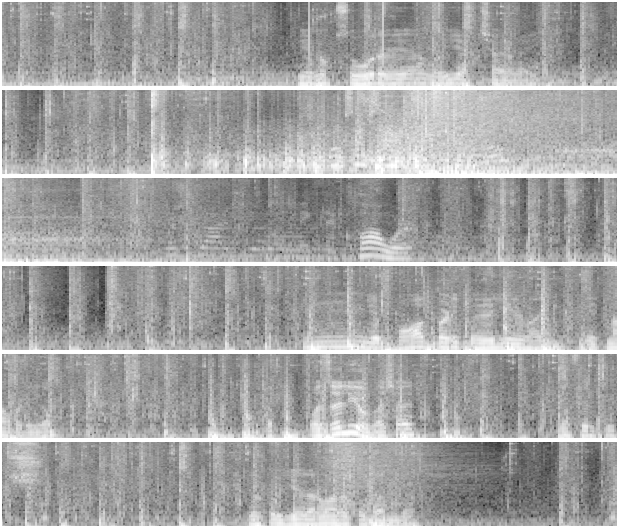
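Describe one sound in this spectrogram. Footsteps crunch on stone and gravel.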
